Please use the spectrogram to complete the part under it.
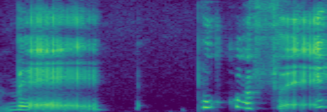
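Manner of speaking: high, quavering, trembling, frightened voice. Narrating a character who backs away from a threatening fox and asks, trembling voice. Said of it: "D'une voix tremblante".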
